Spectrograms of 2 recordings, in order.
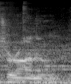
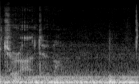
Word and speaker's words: Toronto: have dinner and oversee Toronto. Toronto? Toronto. So Toronto. yeah, that's how you say it. Not Toronto. Just ignore the second T. It's just one T. Yeah, Toronto. just replace it with an N.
